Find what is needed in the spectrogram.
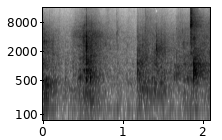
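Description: Plastic makeup packaging being handled and set down: three short taps and clicks, the last one sharp, near the end.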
